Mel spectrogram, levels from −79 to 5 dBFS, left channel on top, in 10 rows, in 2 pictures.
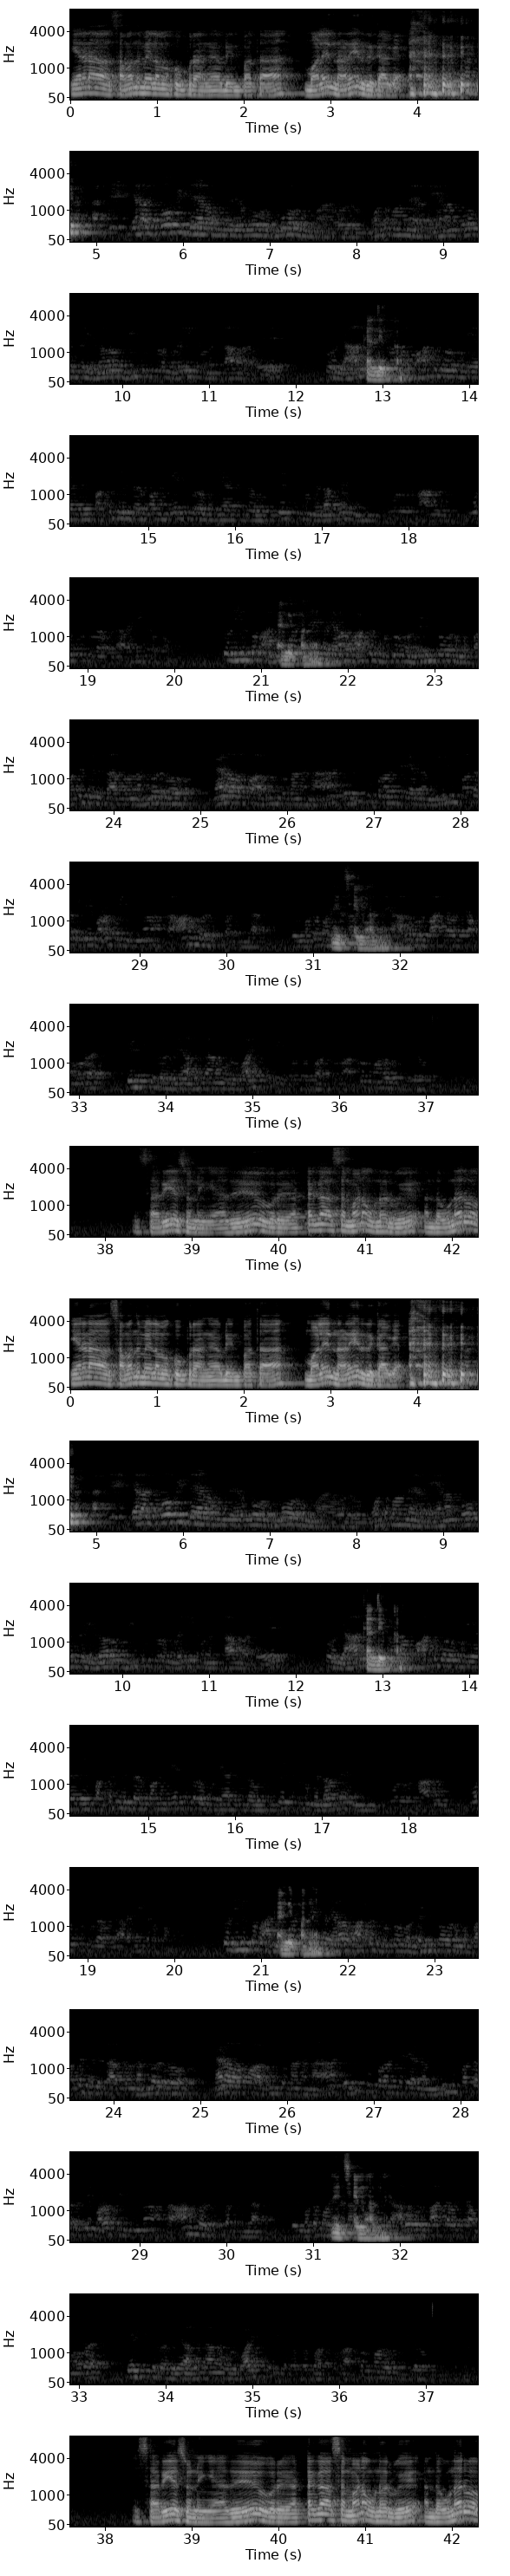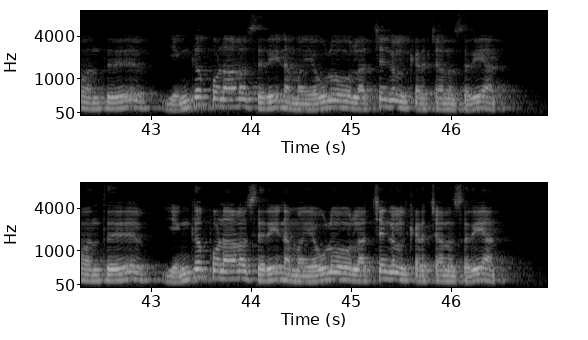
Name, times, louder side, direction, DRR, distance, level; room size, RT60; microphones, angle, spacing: voice 1, 0.0-4.8 12.8-13.0 21.2-21.7 31.2-31.9 38.3-46.4, right 3 dB, 40° right, 0.7 m, -30 dB
voice 2, 4.1-11.8 12.3-20.0 20.6-30.5 30.8-37.6, right 1 dB, 15° left, 5.8 m, -56 dB
10.5 x 10.0 x 7.9 m
head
